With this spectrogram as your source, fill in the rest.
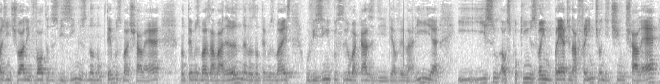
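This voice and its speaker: His voice sits in the mid range, a touch bright, with a little hiss or hum behind it. He's a middle-aged theater writer and actor from southern Brazil, speaking Rio Grande do Sul Portuguese shaped by German-settler speech. In this easygoing interview he tells nostalgic, thoughtful stories peppered with "né."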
